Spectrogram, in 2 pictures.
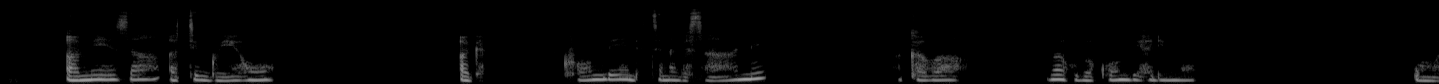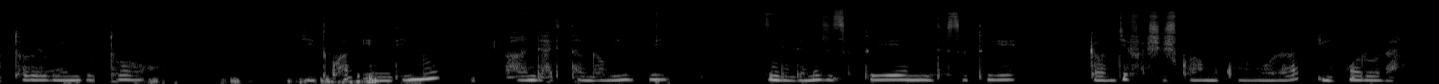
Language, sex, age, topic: Kinyarwanda, female, 18-24, health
